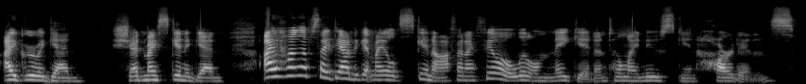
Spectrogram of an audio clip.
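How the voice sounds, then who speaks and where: A woman voicing a cheerful, boastful young praying mantis in a picture-book read-aloud, expressive and emphatic, stretching out words. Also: on the low side, normal speed. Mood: cheerful, dramatic.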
